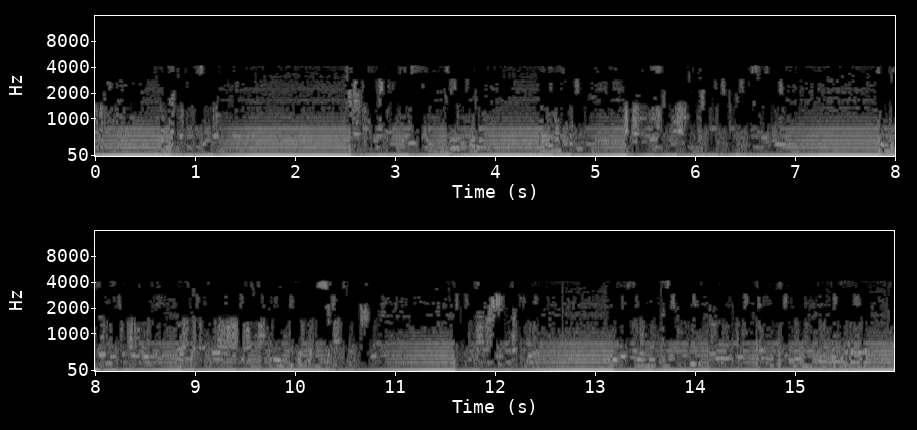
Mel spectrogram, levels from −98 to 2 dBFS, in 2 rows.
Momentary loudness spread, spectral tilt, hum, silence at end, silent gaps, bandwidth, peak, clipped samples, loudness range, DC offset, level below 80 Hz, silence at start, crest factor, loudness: 8 LU; -6.5 dB/octave; none; 0 s; none; 4.2 kHz; -28 dBFS; under 0.1%; 3 LU; under 0.1%; -40 dBFS; 0 s; 10 dB; -43 LUFS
